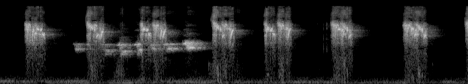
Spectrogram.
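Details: Baby sparrow calling for its mother with harsh, high chirps about every half second, with a brief thin whistled trill partway through.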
